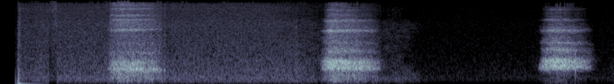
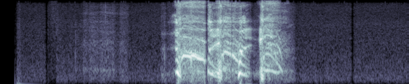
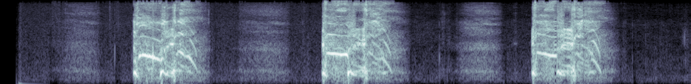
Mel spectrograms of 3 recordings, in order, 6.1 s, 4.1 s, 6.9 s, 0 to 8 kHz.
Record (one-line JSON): {"exhalation_length": "6.1 s", "exhalation_amplitude": 2314, "exhalation_signal_mean_std_ratio": 0.45, "cough_length": "4.1 s", "cough_amplitude": 32768, "cough_signal_mean_std_ratio": 0.39, "three_cough_length": "6.9 s", "three_cough_amplitude": 32768, "three_cough_signal_mean_std_ratio": 0.47, "survey_phase": "alpha (2021-03-01 to 2021-08-12)", "age": "18-44", "gender": "Male", "wearing_mask": "No", "symptom_headache": true, "smoker_status": "Never smoked", "respiratory_condition_asthma": false, "respiratory_condition_other": false, "recruitment_source": "REACT", "submission_delay": "1 day", "covid_test_result": "Negative", "covid_test_method": "RT-qPCR"}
